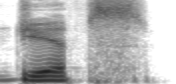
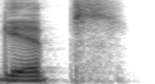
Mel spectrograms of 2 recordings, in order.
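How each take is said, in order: First: The word begins with a j sound. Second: The word begins with a hard g sound. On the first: The speaker calls it wrong. "I don't say gifs. That's peanut butter" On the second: The speaker calls it right. "And I say gifs"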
